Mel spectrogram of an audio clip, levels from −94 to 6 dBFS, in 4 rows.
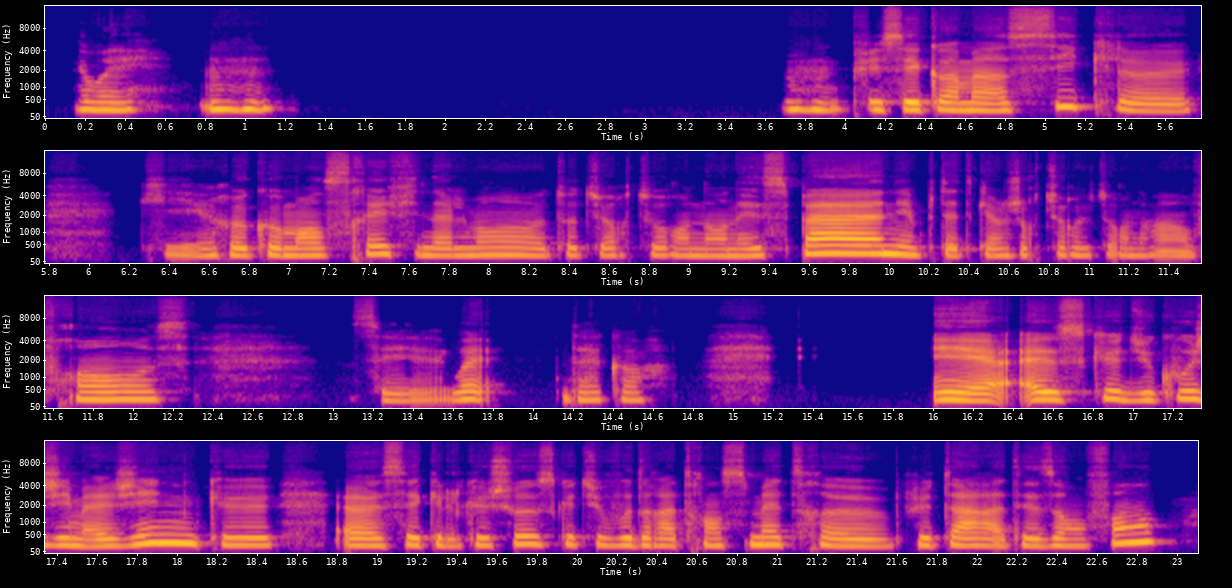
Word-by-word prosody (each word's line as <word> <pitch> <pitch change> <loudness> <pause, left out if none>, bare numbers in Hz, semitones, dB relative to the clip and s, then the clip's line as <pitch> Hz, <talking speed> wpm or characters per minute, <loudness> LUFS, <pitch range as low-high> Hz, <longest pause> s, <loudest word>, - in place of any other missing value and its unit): Oui, 205 -1 0 0.3
mmh 225 -5 +2 0.2
mh. 220 +1 -2 2.6
Mmh 215 -1 0
mh. 215 - -8
Puis, 210 - -1
c'est 210 0 +5
comme 200 -2 +2
un 190 -1 +2
cycle, 280 +5 -2
heu, 180 -2 -2 0.5
qui 95 -2 -8
recommencerait 190 - -1
finalement. 195 -2 -3
Toi, 195 +1 -7
tu 195 0 -8
retournes 195 -1 -7
en 180 0 -4
Espagne, 235 +5 +6
et 210 - +2
peut-être 200 - -7
qu'un 185 -3 -6
jour, 190 +1 -8
tu 200 - -9
retourneras 190 - -8
en 90 - -7
France. 215 - 0 0.8
C'est 190 +2 -8
ouais, 215 +1 -1 0.3
d'accord. 205 -1 -7 1.3
Et 205 -3 +7
est-ce 210 0 +4
que, 240 - -2
du 200 -1 -2
coup, 230 +4 0
j'imagine 205 +6 +3
que, 200 -2 -1 0.4
heu, 190 0 +2
c'est 195 +1 -1
quelque 195 0 -4
chose 220 +2 -1
que 215 - -3
tu 205 0 -7
voudras 190 -1 -1
transmettre, 205 +1 -3
heu, 180 -2 -1
plus 195 -2 -2
tard 190 -1 +2
à - - -1
tes 185 -2 -3
enfants? 245 +10 +1
200 Hz, 130 wpm, -19 LUFS, 190-215 Hz, 2.6 s, Et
